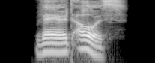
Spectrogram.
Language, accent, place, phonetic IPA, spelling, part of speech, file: German, Germany, Berlin, [ˌvɛːlt ˈaʊ̯s], wählt aus, verb, De-wählt aus.ogg
- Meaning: inflection of auswählen: 1. second-person plural present 2. third-person singular present 3. plural imperative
